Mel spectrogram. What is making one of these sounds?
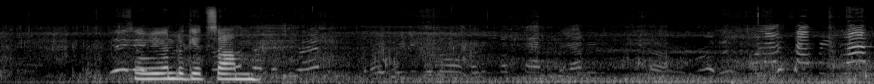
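Water splashes as a person wades quickly through a shallow pond.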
